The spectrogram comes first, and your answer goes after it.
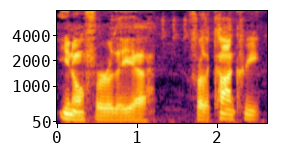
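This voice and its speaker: A man vlogging casually while walking outdoors, rambling and swearing freely, with long pauses. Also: on the low side, a little mellow. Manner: rambling, profane, drawn-out pauses. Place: outdoors on a walk. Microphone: handheld phone.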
